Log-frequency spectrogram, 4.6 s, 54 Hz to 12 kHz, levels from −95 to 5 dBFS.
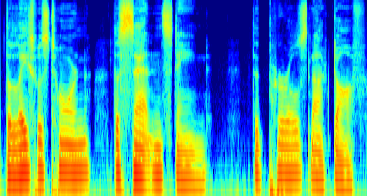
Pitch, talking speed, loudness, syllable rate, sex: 100 Hz, 145 wpm, -21 LUFS, 4.0 syllables/s, male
